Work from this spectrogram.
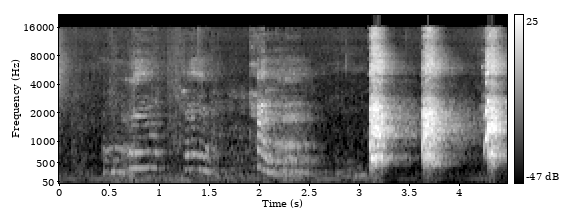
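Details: Young Dalmatian barking at a second Dalmatian during rough play on a couch; soft whiny voicing first, then three loud sharp barks about half a second apart.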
